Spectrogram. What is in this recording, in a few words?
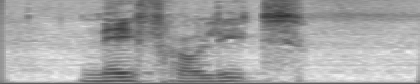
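"nefroliet", Dutch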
